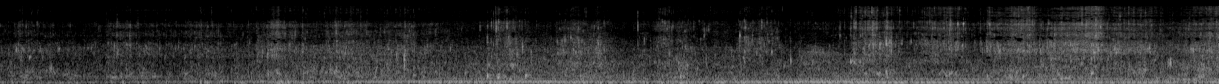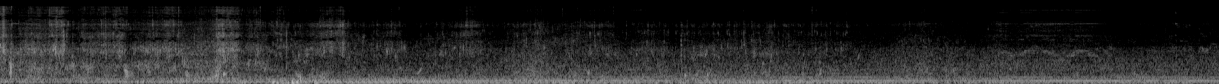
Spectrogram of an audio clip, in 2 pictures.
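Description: Wind buffeting the microphone over shallow water lapping, with a steady low hum underneath and irregular gusty rushes, strongest in the middle.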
